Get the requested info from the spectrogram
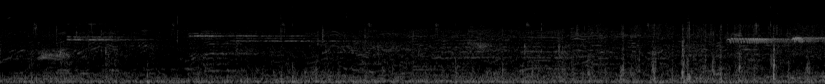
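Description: Footsteps of several runners on a dirt track, coming closer and clearest near the end. Faint voices are in the background. Short high steady tones come and go, and a louder high tone sounds for the last second or so.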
